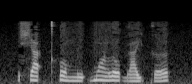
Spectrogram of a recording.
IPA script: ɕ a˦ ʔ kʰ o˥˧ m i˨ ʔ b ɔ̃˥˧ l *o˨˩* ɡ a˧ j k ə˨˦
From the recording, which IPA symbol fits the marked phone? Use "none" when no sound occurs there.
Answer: o˥˧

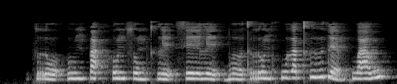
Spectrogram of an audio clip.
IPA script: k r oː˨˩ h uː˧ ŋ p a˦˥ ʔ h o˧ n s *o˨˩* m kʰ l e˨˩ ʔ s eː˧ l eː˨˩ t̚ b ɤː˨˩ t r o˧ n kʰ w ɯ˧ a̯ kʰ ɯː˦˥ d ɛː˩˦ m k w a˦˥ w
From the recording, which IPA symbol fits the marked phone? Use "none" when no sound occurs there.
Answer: o˨˩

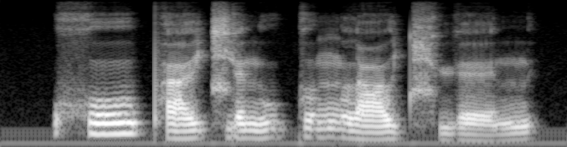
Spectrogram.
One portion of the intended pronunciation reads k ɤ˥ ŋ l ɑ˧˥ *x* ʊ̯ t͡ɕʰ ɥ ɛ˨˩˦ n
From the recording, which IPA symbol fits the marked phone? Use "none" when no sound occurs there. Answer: none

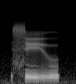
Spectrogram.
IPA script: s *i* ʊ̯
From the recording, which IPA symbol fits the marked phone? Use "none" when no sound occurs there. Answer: e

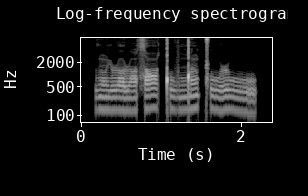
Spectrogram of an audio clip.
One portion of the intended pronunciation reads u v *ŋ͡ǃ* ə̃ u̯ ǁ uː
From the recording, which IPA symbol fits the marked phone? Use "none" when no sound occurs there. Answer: ŋ͡ǃ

